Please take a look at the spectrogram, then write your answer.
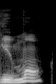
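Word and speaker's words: Guillemot: recent earning call CEO Eve you more which is how you have to pronounce it just like like that football club from France what's that one called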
